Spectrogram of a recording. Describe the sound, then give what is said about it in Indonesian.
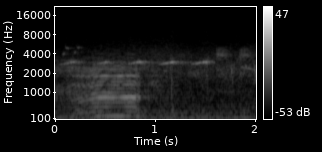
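Cattle mooing: one drawn-out, harmonic cow moo lasting under a second, followed by fainter, rougher lowing sounds that trail off. “Ternyata sapi-sapi yang mereka cari berada tak jauh dari tempat mereka akan beristirahat.”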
